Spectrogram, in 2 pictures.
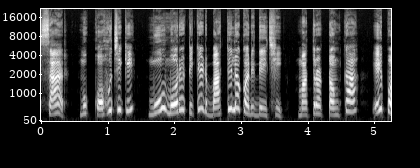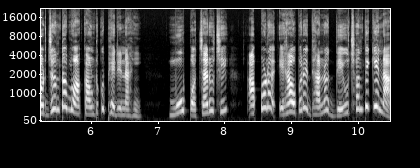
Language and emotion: Odia, angry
